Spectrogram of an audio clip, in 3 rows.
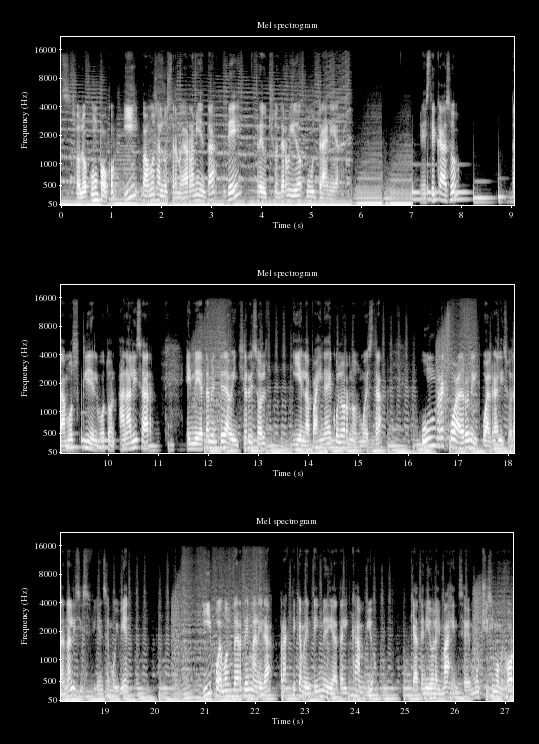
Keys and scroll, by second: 0.0 6, 0.2 Return, 7.7 z.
